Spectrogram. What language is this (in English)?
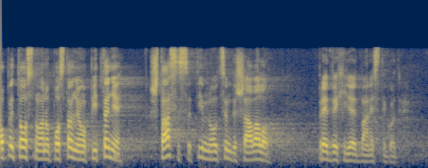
Serbian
